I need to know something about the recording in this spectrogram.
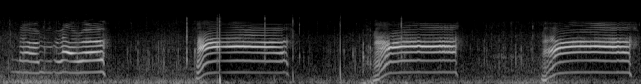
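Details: Cats in a rainy park, one calling insistently: four drawn-out meows, the first wavering, the others swooping upward then levelling off, each near a second long, with light rain noise between calls.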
